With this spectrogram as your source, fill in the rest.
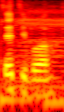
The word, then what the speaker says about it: Etibo: So they call it 8 bob, 8 shillings, but our people in their own language call it Etibo. That is why we are now using it. Etibo is an Africanized pronunciation of the names I have earlier called.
